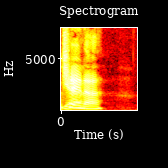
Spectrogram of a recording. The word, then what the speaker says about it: Cena: I like John Cena. – That'll be fun to talk about, I think. – Also, I just want to be clear. We both know that his name is pronounced Cena.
